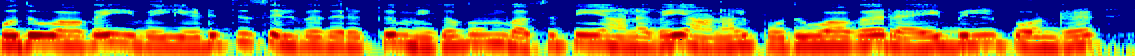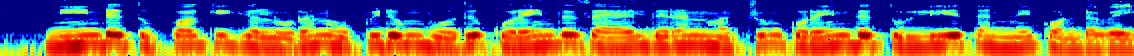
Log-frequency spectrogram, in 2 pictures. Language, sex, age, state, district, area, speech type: Tamil, female, 18-30, Tamil Nadu, Cuddalore, rural, read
